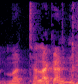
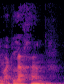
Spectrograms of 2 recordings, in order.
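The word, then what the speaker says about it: MacLachlan: En, off the record, estábamos todos con el misterio, porque yo sé cómo conoce a Kyle Machalacan, Pero Paco estaban ahí como diciendo, ¿cómo, cómo será? – Porque... – Eh, ¿Cómo pronuncias tú? – Yo, Kyle McLachlan. Yo, McLachlan, ¿vale? – Pero desde luego, Machalacan.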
